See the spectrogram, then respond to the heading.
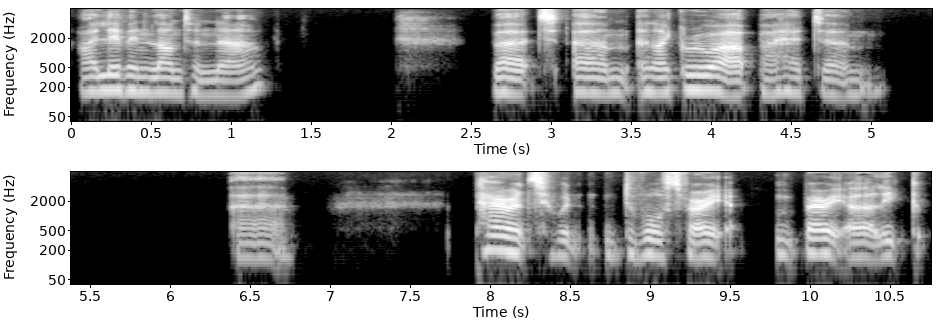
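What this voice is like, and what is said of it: British accent with mixed influences. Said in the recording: “I'm British, as you with quite a lot of sprinkles of other things, as you can probably hear from my accent.”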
